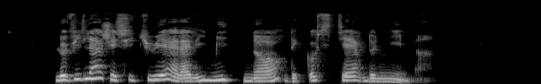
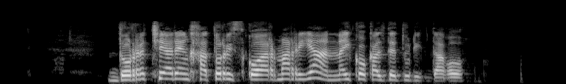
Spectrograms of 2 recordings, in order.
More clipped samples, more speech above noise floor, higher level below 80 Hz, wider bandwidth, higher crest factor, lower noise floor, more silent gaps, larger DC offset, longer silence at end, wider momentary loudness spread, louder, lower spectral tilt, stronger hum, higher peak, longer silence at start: neither; first, over 67 dB vs 50 dB; about the same, -64 dBFS vs -66 dBFS; first, 11.5 kHz vs 8 kHz; about the same, 18 dB vs 16 dB; first, under -90 dBFS vs -66 dBFS; neither; neither; about the same, 1.15 s vs 1.05 s; about the same, 8 LU vs 7 LU; second, -24 LUFS vs -15 LUFS; first, -5.5 dB/octave vs -3 dB/octave; neither; second, -6 dBFS vs -2 dBFS; second, 0.55 s vs 1.1 s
